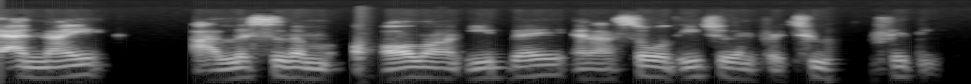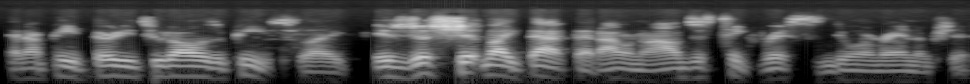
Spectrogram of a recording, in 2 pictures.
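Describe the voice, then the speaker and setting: A fairly quick delivery in a New York accent with ordinary pitch variation. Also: man, fairly low pitch for a man. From New York City. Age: 20s. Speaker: store owner and sneaker reseller. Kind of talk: casual podcast interview.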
